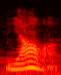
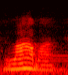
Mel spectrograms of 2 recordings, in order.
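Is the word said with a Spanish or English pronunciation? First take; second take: Spanish; English. First: It begins with a Y sound, Spanish style. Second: It begins with an L sound, English style.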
